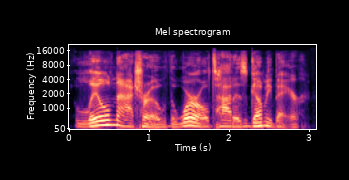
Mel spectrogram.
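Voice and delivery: fake put-on Texan accent. Telling a Texas story, the speaker reads out a line in a put-on Texan accent. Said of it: "I'm going to do it with an accent".

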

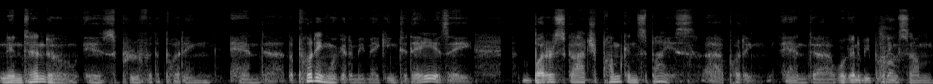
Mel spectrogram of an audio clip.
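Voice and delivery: very soft, very quiet whispery asmr tone. Answering a request from the other speaker, in ASMR voice. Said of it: "in your A S M R, A S M R voice?".

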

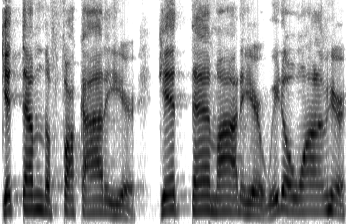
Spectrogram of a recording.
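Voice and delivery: put-on angry screaming. Describing a clip, the speaker acts out the crowd at her, imitating people screaming. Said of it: "they are screaming at her".

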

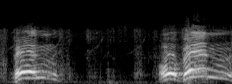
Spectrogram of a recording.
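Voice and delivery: loud, high-pitched, far-carrying calling yell. Scouting near a lean-to by a cliff, calling for someone, yelling. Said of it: "You can stop yelling at that shack".

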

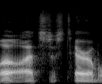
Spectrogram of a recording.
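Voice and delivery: ordinary delivery

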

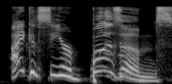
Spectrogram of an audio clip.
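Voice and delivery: very high-pitched, squeaky, weird little monster voice. Mimicking Kyle's mom during a recap: imitating Kyle's mom. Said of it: "I try to mimic Kyle's mom".

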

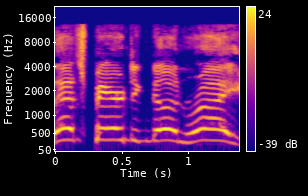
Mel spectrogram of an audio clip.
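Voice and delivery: play-acted, very high shouted yell. Telling a story, quoting another guy in the section yelling out: retelling another guy's yell. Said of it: "another guy yells out".

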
